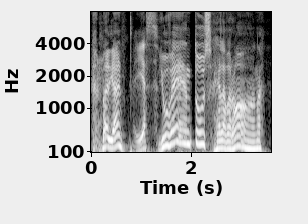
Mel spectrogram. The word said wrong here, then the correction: Hellas Verona: Hella Verona, faktisk. Hellas. Eh, kutter man ikke desen? Nei. Uttalen. – Men, men Hellas Verona.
